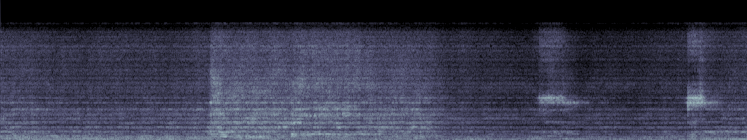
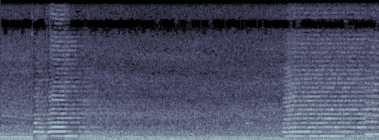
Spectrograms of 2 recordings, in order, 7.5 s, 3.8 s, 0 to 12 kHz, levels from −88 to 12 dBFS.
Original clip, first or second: second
